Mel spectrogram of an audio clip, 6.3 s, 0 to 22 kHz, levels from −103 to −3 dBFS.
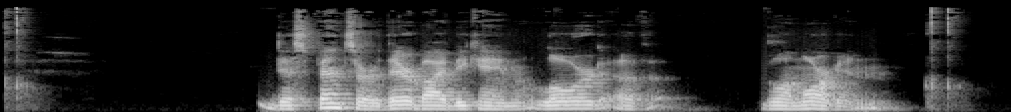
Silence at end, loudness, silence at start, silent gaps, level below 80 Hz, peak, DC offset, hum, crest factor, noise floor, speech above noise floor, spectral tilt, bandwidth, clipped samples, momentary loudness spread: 0.5 s; -19 LUFS; 0.1 s; none; -58 dBFS; -2 dBFS; under 0.1%; none; 18 dB; under -90 dBFS; over 72 dB; -6 dB/octave; 16.5 kHz; under 0.1%; 18 LU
